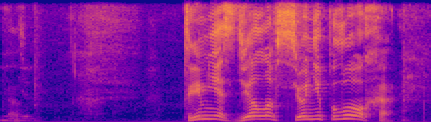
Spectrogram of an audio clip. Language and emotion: Russian, positive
